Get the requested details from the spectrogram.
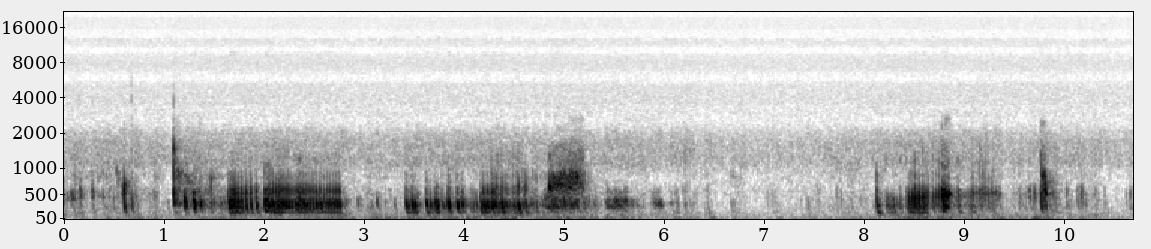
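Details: Woman with an upset stomach (stomachache, diarrhea tagged): bursts of low, gurgling, croaking rumbles with quiet gaps, loud stomach growling (borborygmi).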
